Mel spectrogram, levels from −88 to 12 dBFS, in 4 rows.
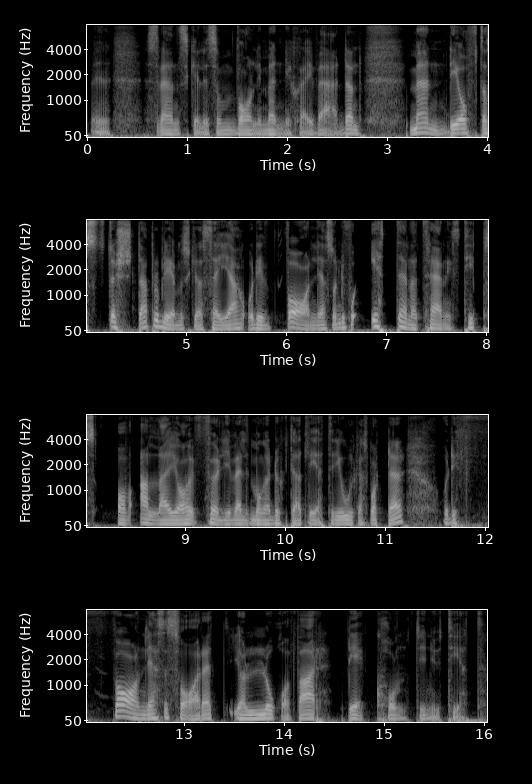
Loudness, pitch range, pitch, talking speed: -28 LUFS, 95-110 Hz, 100 Hz, 170 wpm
